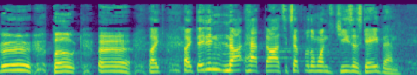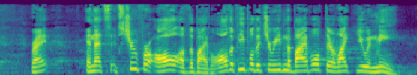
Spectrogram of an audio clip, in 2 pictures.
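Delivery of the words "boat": halting, grunted put-on caveman noises. Joking that the disciples weren't cavemen banging rocks: put-on caveman voice.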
